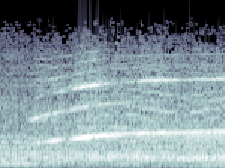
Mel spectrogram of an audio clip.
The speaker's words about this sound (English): Hit the siren. I'll get the light.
